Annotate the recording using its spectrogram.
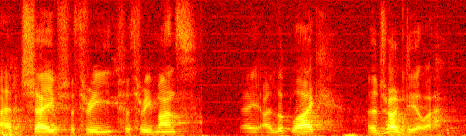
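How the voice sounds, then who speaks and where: A man's medium-pitched voice with an Australian accent, monotone and flat, at a fairly slow pace with long, frequent pauses and big swings in loudness. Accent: Australian twang. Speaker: minister and mission director. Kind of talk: talk to an audience. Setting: talk to a live audience. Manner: casual, humorous.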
